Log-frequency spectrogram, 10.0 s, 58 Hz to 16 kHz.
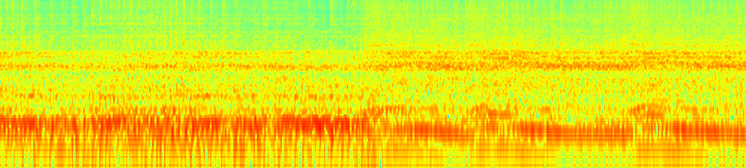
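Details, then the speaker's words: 1996 Yamaha Blaster 200 two-stroke quad, after carburetor fix (likely was flooding, pin wrongly positioned): idles then blips up cleanly several times and drops back, crisp and free-revving with no bog; normal revving, fixed. "definitely revs out more give it that i think it's uh pulling on the throttle cable though sounds pretty good i think she's fixed"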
